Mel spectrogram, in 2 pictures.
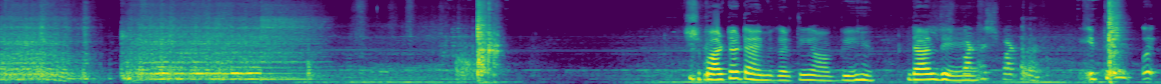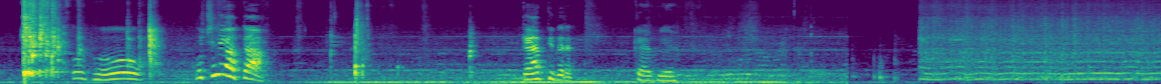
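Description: A blender motor whirs loudly.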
